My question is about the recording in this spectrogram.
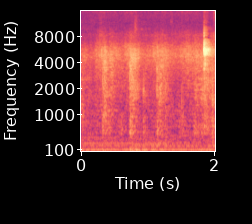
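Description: A utensil stirring a thick mashed-potato mixture in a glass mixing bowl: soft, irregular knocks and scrapes against the bowl.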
